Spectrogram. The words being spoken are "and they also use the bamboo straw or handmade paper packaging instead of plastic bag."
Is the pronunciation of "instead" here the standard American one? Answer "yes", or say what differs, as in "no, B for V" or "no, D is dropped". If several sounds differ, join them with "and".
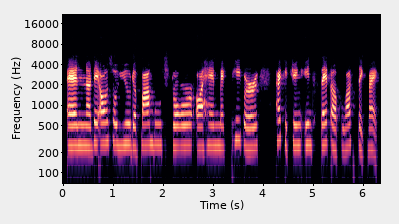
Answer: yes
